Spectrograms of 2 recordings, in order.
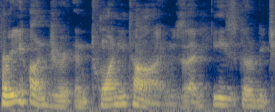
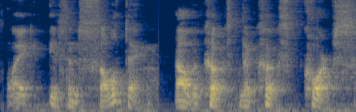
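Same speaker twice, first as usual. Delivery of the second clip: ordinary talk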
